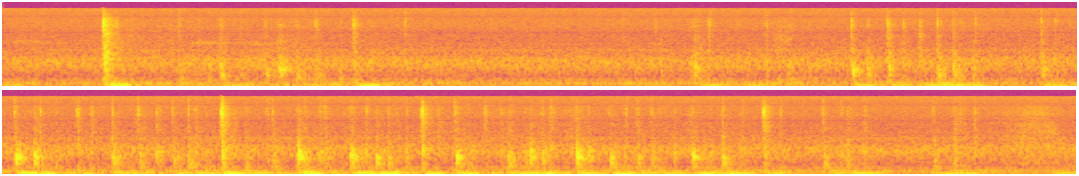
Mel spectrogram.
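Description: Quiet typing on a computer keyboard while entering descriptive alt text for an image tag: irregular light key taps with a few sharper clicks, close but soft, running steadily throughout with no voice.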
